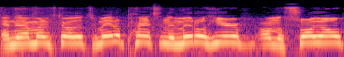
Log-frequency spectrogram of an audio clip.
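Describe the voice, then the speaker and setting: Very fast speech comes from a man, recorded with a dry sound with no echo and light background noise. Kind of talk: casual vlog chat. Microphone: phone near.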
